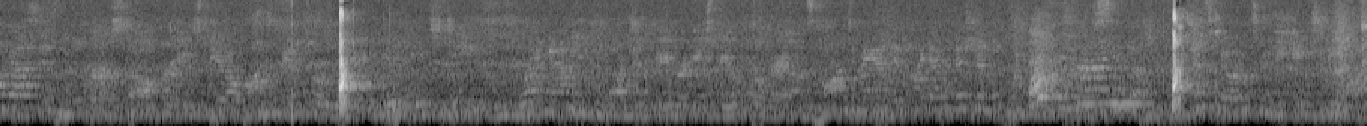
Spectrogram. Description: Our child has hiccups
